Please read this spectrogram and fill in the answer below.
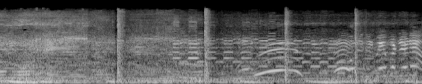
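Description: Motorcycle engines running in a street crowd, with music playing and a few sharp cracks.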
